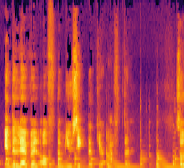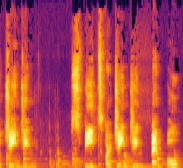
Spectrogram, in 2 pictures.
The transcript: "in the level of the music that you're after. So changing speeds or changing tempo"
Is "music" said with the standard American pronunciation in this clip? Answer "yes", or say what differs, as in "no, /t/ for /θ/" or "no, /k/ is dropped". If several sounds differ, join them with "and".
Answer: no, /s/ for /z/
